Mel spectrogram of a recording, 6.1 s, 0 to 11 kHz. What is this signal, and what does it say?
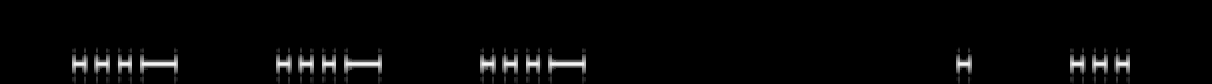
Morse code, heard as a keyed tone, about 21 wpm, spaced as for 12 wpm, 800 Hz. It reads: VVV ES
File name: General / General-mp3s / Suffixes sp @20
